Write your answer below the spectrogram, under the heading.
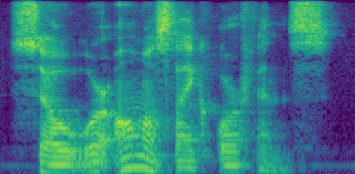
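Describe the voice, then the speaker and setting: A man's voice: sits low, sing-song, slow pace, creaky, darkish tone, heavily acted. A man reading a storybook, voicing a lonely, earnest young girl who confides plainly in her dog. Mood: wistful, confiding. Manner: plain-spoken, confiding, childlike phrasing. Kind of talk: storybook read-aloud.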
